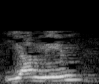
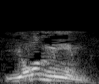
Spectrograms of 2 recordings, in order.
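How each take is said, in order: First: The first vowel is an open 'a' sound. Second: The first vowel is a rounded 'o' sound. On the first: This is the modern Hebrew pronunciation. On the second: This is the pronunciation of another old tradition.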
